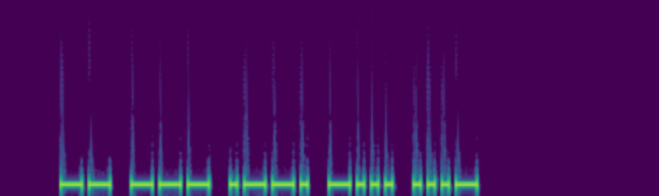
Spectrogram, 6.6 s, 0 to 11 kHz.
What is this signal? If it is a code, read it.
Morse code, heard as a keyed tone, about 17 wpm, 700 Hz. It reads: MOPBV
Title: Code Groups - 5 Letters - 17wpm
